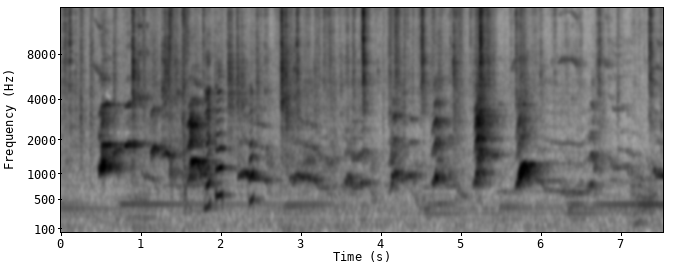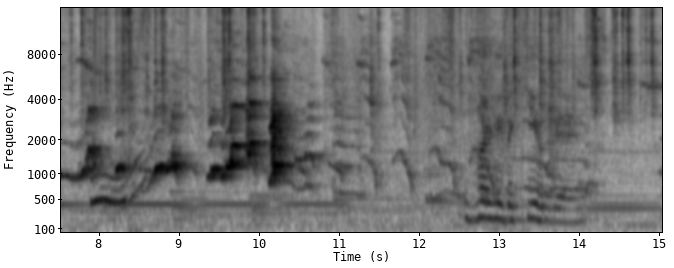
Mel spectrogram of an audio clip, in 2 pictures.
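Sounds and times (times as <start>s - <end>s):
claws clicking on metal: 0.0s - 10.2s, 11.3s - 15.0s
puppies whining and yipping: 0.0s - 15.0s.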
